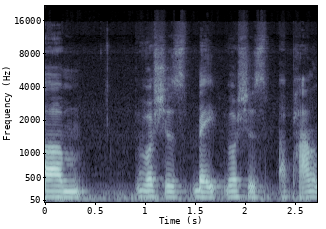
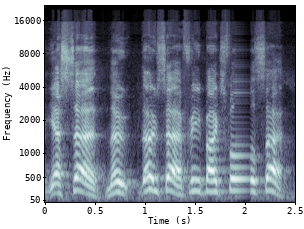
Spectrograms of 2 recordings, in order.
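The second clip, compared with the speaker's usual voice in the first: high, loud grovelling yes sir; mock servile yes-man; 12 semitones higher, 11 dB louder than usual. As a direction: bark it out like an eager lackey. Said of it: "And America's like".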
